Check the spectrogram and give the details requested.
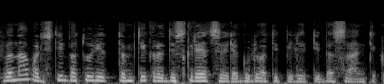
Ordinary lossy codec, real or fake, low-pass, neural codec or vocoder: AAC, 24 kbps; fake; 19.8 kHz; vocoder, 44.1 kHz, 128 mel bands, Pupu-Vocoder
